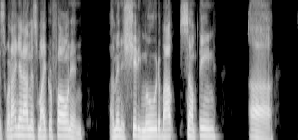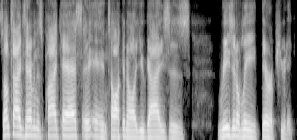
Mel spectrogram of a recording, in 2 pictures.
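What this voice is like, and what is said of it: Hoarse, strained voice. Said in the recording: “I'm literally losing my voice right now.”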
